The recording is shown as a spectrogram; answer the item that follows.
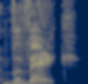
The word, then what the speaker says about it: Vivek: Vivek ramaswamy and by the way it is Vivek I know that because I saw him interviewed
